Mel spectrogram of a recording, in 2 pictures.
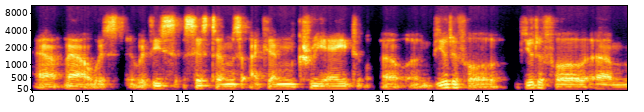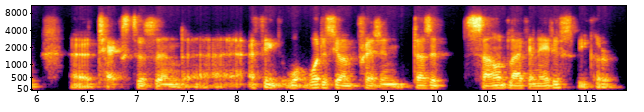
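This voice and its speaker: A low, gravelly man with non-native English talks through a demo, stopping often on ums and uhs. His audio is dull and lo-fi, like an online call. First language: not English. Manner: halting, many ums and uhs. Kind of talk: screen-share demonstration.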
